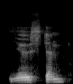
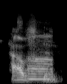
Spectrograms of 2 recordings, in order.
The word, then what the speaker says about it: Houston: Avenue and this street, sometimes mispronounced by out-of-towners to match the name of a city in Texas. Houston. Houston.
